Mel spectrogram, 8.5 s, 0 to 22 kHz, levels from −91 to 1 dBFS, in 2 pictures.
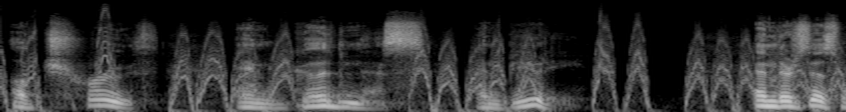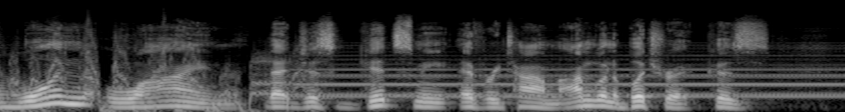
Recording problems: background music; noticeable; throughout; 15 dB below the speech
uneven, jittery; strongly; from 0.5 to 7.5 s

